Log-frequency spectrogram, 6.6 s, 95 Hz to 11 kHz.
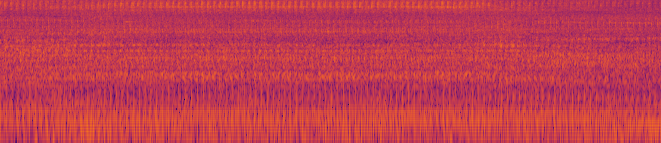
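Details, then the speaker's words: Honda 50/70/90cc small engine after rebuild, fitted in a scooter, warmed up after about 15 minutes of riding: busy buzzy idle under a steady hiss with the tiniest fast faint tick, "sewing machine" sound; normal healthy idle. "why they call these little sewing machines, is because they just have the tiniest little tick to them. I don't know, to me it's actually quite therapeutic. I can hear the parts working, but it's not invasive or anything."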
